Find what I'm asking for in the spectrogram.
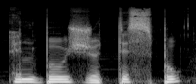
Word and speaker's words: Nboj Tespo: Il a un alias ou un projet qui répond au nom de Nboj Tespo, N-B-O-J et Tespo, comme ça se prononce.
